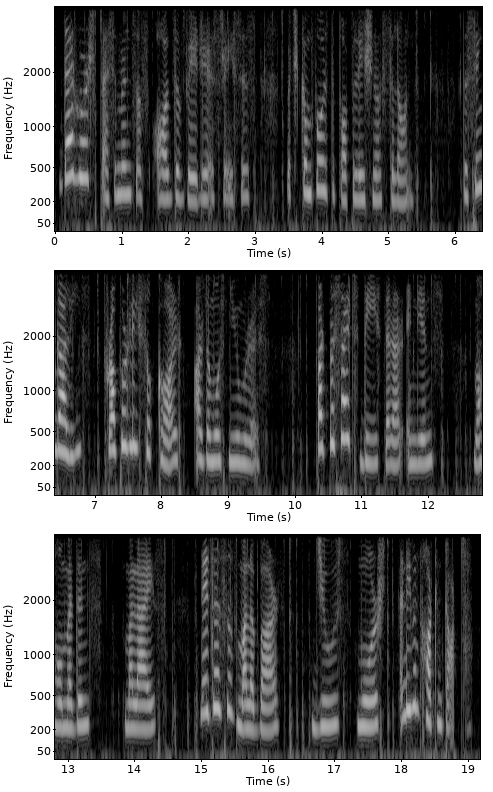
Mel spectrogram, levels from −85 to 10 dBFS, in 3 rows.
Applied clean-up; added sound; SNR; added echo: neural separator model SepFormer WHAM!.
